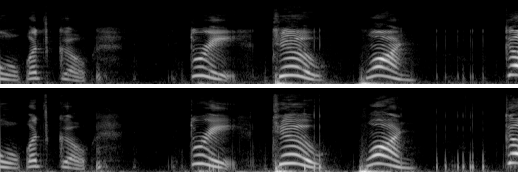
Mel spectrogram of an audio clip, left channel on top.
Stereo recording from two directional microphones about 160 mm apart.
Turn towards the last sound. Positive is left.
turn(degrees=-20)  # may be behind; listen again after turning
